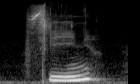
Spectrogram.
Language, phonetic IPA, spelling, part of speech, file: Czech, [ˈsiːɲ], síň, noun, Cs-síň.ogg
- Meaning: hall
